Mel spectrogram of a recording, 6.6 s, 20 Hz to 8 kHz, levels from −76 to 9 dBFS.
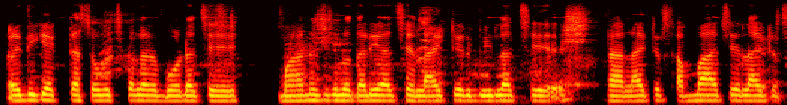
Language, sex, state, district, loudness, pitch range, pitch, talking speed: Bengali, male, West Bengal, Malda, -19 LUFS, 145-155 Hz, 150 Hz, 200 wpm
